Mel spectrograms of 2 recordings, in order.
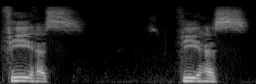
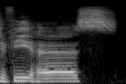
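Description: First: "فيها س" with a short vowel closing onto sin; ha straight into sin. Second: "فيها س" with the ha vowel drawn out slowly; wrongly stretched ha. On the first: Teacher modelling the join, short ha into sin. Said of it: "وبنتقل من الهاء إلى السين". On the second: Teacher showing the forbidden join, stretched ha. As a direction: hold the long vowel of "فيها" before the sin. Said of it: "ما ينفعش". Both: Shown as a demonstration.

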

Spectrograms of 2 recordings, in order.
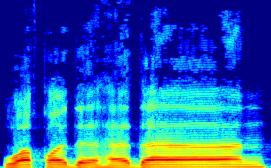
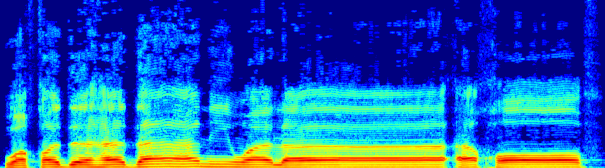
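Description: First: "هدان" said very slowly, ending on a still noon with no vowel; pause form with silent noon. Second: "هداني" said very slowly, noon with kasra flowing into "ولا"; joined form with kasra noon. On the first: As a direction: stop on "هدان" with a sukun noon, drawn out. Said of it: "نقف عليها بنون ساكنة فنقول". ("هدان" بنون ساكنة عند الوقف ببطء) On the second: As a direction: link "هداني" to the next word through a kasra noon. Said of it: "نصل بنون مكسورة فنقول". ("هداني" بنون مكسورة عند الوصل ببطء) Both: Shown as a demonstration.

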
